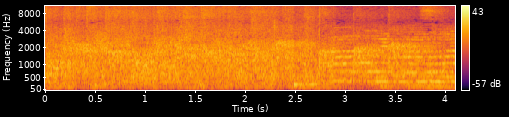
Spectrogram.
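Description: A class of students clapping together for about three seconds, with voices starting up again near the end.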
